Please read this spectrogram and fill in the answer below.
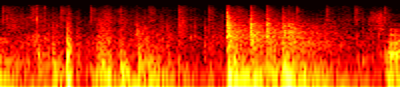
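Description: Aluminum hatch lid set down on the aluminum boat: a light knock, then a louder metal knock about a second in.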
